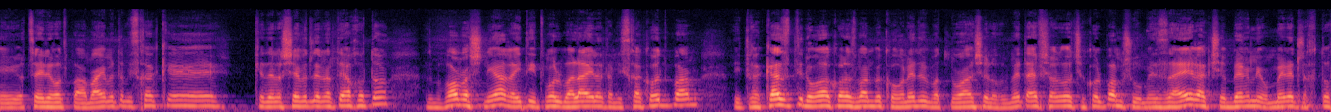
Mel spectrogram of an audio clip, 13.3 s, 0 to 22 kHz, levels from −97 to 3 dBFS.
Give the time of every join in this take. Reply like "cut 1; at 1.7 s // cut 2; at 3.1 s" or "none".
none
